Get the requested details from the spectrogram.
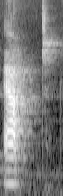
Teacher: the p is not released here we don't have apt so we write an unreleased symbol there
